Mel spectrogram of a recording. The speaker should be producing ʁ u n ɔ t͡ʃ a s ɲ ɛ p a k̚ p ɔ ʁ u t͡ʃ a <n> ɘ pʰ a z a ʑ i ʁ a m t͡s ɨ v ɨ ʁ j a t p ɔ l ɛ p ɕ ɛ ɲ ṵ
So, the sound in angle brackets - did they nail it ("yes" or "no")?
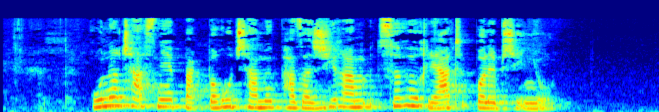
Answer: no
